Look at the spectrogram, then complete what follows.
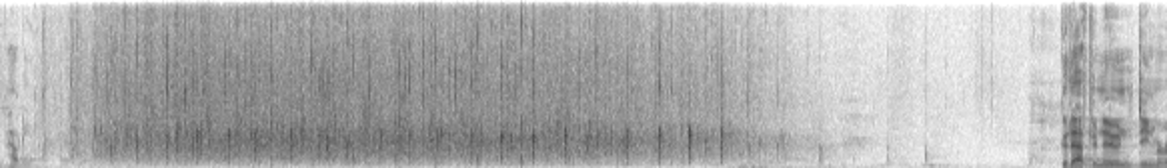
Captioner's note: applause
